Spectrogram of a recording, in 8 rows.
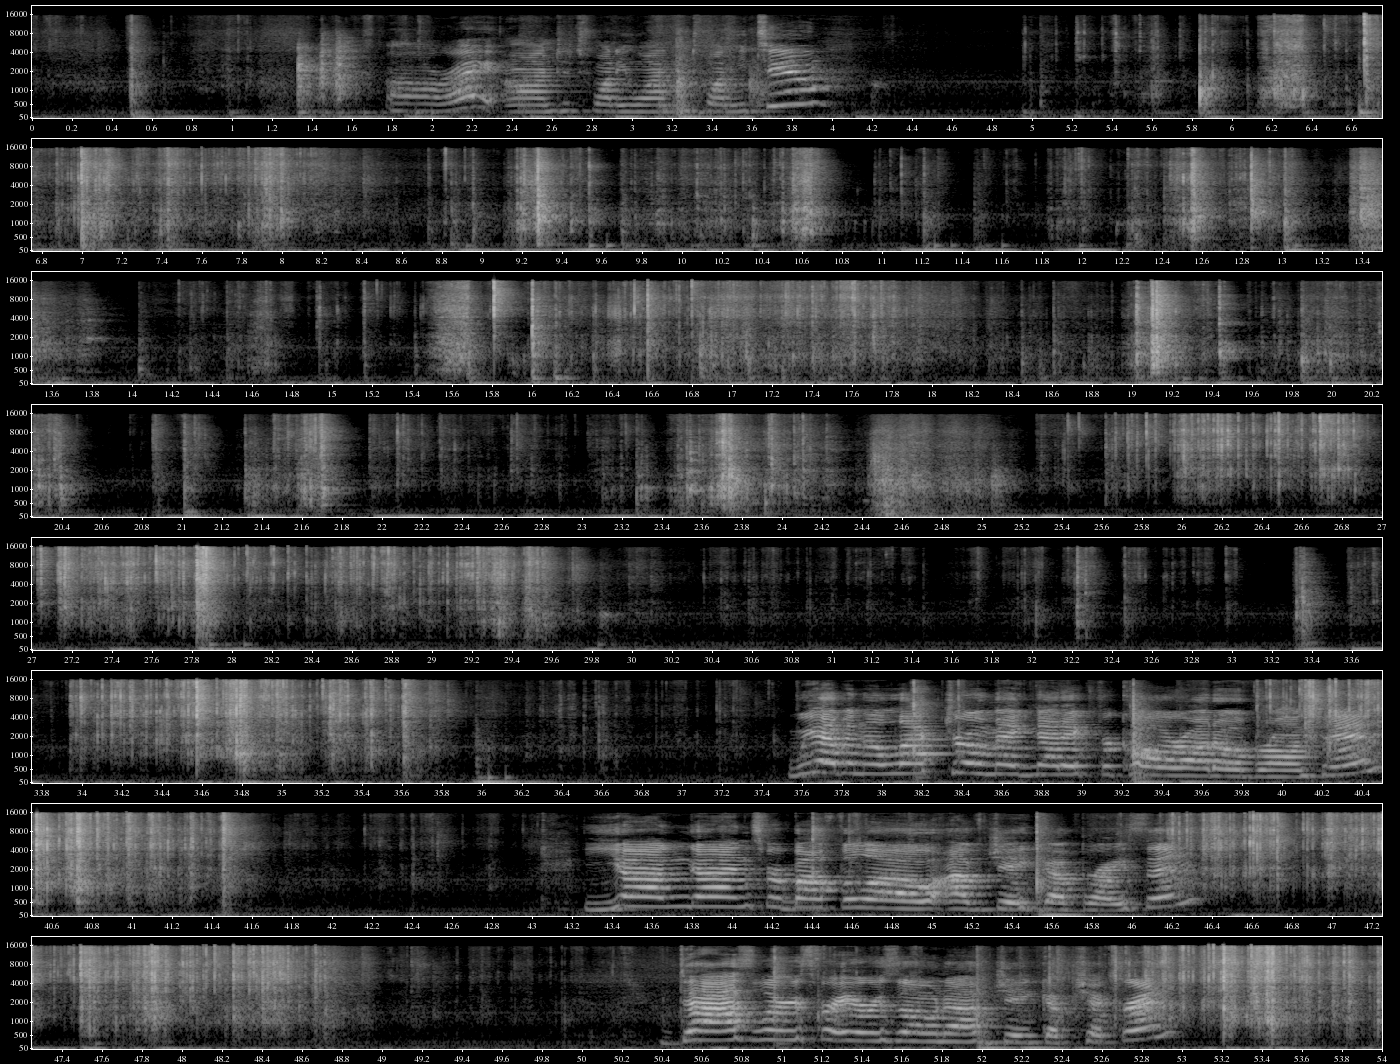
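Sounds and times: card wrappers crinkling and tearing: 5.4 - 11.0, 11.6 - 13.2, 14.2 - 24.4, 25.3 - 37.5, 39.9 - 42.9, 45.8 - 54.0.

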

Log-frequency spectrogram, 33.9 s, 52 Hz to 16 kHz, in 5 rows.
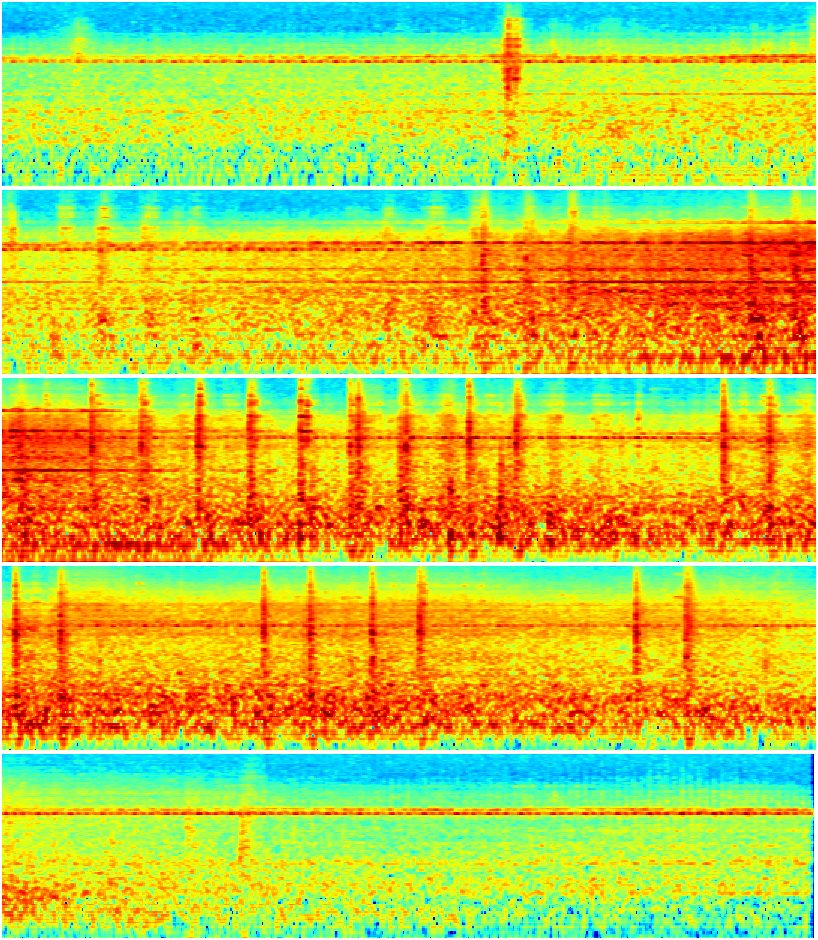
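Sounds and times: diesel locomotive passing: 0.0 - 33.9
train wheels clicking over rail joints: 4.2 - 5.4, 6.6 - 8.7, 10.0 - 11.8, 12.9 - 21.2, 22.5 - 24.2, 25.6 - 30.0.

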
